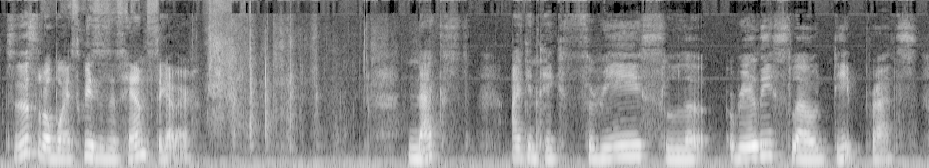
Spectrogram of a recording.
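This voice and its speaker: A woman teacher reading a picture book aloud to young children, explaining and encouraging them in simple, direct words. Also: mid-range voice.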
